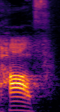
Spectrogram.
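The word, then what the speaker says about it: half: of your life हाफ यहां पर भी एल साइलेंट है ना हाल्फ नहीं पढ़ेंगे हाफ स लेटर ए ऑफ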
